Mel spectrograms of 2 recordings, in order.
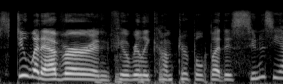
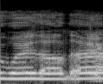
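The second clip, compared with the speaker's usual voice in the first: slow, very loud drawn-out cartoon voice; way-down-there demo; 4 semitones higher, 14 dB louder, slower than usual. Shown as a demonstration. Actress demonstrates cartoon range, slow booming drawl. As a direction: stretch it out big and loud.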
